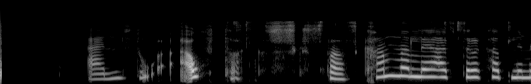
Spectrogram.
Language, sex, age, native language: Icelandic, other, 12, Icelandic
